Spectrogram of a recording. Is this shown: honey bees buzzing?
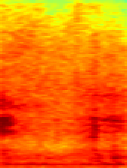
yes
